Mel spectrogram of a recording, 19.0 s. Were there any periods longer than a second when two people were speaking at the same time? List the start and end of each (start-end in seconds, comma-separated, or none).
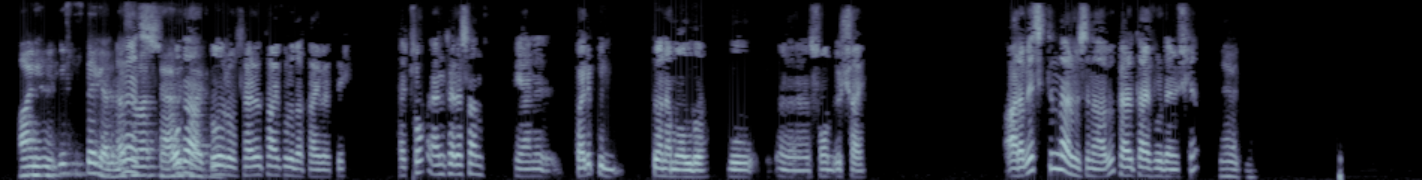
1.5-3.0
